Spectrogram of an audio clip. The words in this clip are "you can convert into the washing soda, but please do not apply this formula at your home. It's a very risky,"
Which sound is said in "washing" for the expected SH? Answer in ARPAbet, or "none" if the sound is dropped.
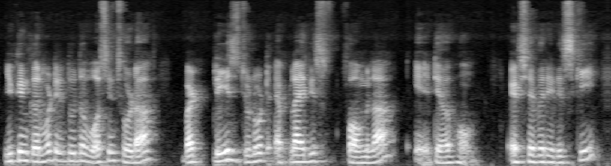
S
